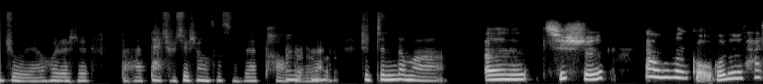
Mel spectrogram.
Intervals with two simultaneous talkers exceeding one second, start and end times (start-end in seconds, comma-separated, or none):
none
